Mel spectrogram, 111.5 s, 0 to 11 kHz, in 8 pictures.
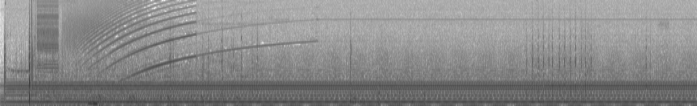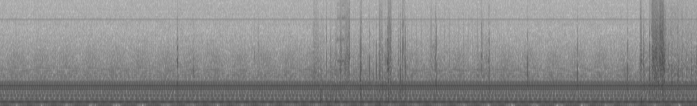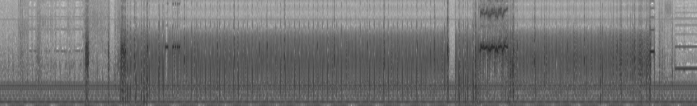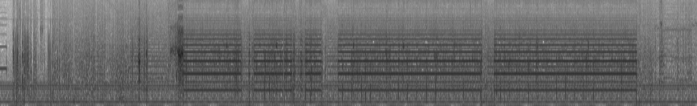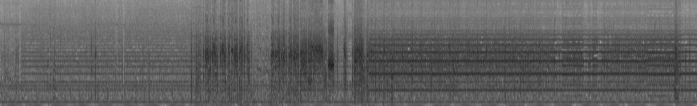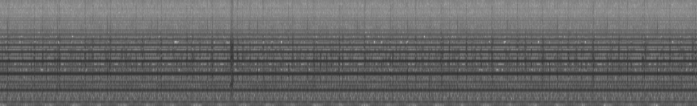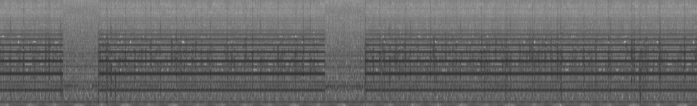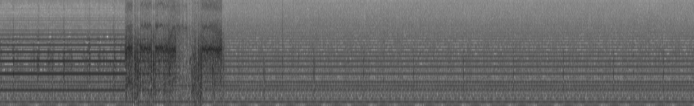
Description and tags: Electromagnetic noise of an old personal computer starting up.
Recorded with a Centrance MixerFace R4R and Micbooster Electro Pickup, in April 2022.
boot, device, effect, electric, electromagnetic, electronic, electro-pickup, experiment, field-recording, fx, interference, machine, noise, noises, PC, sound, sounds, soundscape, start-up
